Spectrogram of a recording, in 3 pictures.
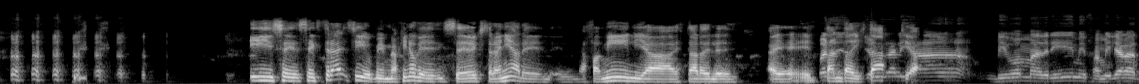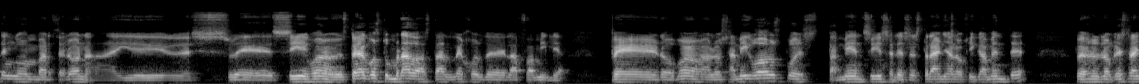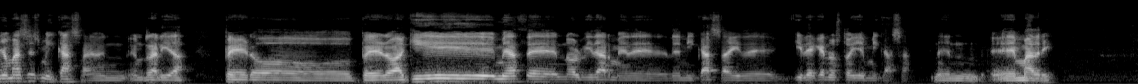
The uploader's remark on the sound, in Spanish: Audio extraído de IG LIVE.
